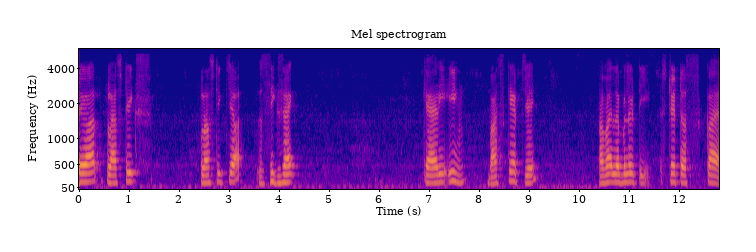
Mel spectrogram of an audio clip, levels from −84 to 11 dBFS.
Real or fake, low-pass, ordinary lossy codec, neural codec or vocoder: fake; 5.4 kHz; none; codec, 16 kHz, 4 kbps, X-Codec, HuBERT features, trained on general audio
